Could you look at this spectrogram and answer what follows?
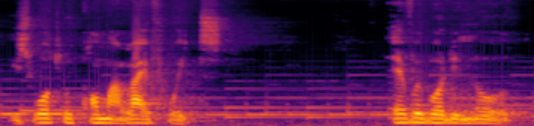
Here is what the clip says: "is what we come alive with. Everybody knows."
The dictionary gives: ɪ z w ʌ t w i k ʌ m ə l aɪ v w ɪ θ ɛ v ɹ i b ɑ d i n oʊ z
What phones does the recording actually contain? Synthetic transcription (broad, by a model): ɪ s w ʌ t w i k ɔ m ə l aɪ f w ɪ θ ɛ v ɹ i b ɑ d i n oʊ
